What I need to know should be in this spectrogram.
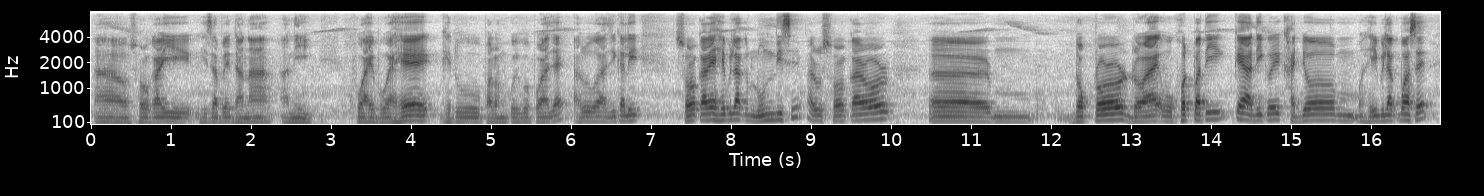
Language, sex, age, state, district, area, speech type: Assamese, male, 60+, Assam, Dibrugarh, rural, spontaneous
